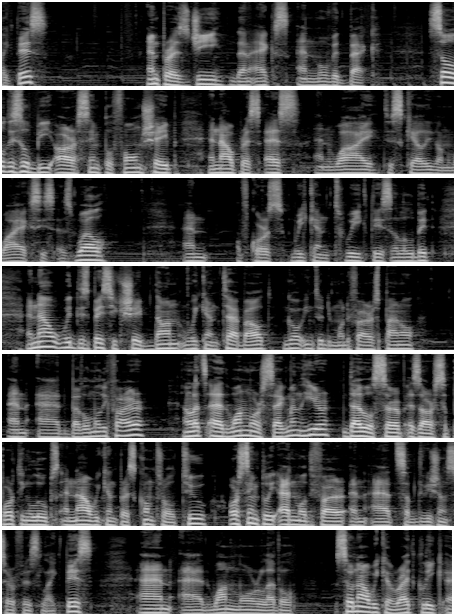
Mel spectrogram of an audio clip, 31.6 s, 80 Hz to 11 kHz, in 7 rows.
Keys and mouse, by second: 1.1 click, 1.8 g, 2.3 x, 4.7 click, 5.2 middle click, 6.9 s, 7.2 y, 10.2 click, 10.4 g, 10.6 z, 11.4 click, 11.7 middle click, 13.3 shift+middle click, 15.3 Tab, 16.5 click, 17.6-19.0 drag, 20.9 click, 25.4-26.6 drag, 29.6 click, 30.9-31.6 right drag.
